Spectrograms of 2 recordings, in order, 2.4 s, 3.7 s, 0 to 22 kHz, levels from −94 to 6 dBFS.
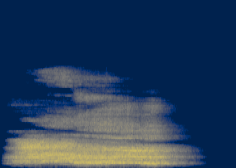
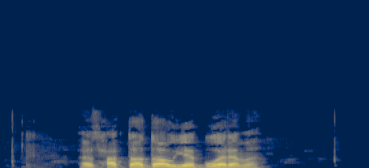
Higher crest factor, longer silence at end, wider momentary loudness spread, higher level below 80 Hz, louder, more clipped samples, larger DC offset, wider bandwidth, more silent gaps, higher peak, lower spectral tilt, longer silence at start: about the same, 14 dB vs 16 dB; second, 0.55 s vs 1.1 s; second, 5 LU vs 11 LU; second, under -90 dBFS vs -60 dBFS; first, -12 LUFS vs -16 LUFS; neither; neither; first, 13.5 kHz vs 6.6 kHz; neither; about the same, -2 dBFS vs -2 dBFS; second, 3.5 dB/octave vs -8 dB/octave; second, 0.05 s vs 0.8 s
